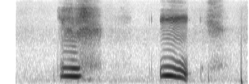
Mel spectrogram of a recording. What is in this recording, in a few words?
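"zhi4yu4", Mandarin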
